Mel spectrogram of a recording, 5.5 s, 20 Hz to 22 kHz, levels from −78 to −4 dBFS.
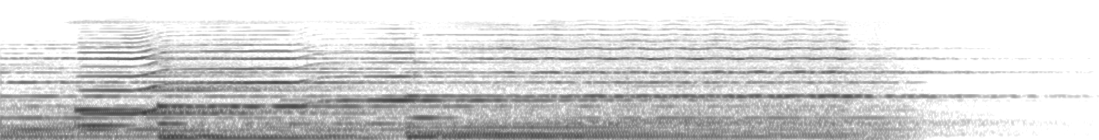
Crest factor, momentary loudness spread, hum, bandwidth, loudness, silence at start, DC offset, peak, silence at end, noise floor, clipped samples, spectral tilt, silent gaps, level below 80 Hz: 16 dB; 9 LU; none; 15.5 kHz; -28 LUFS; 0 s; under 0.1%; -14 dBFS; 0.6 s; -61 dBFS; under 0.1%; -4.5 dB/octave; none; -56 dBFS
